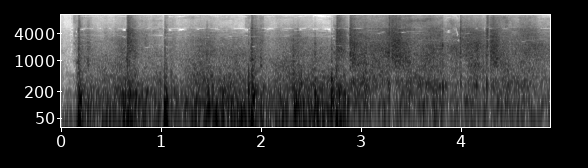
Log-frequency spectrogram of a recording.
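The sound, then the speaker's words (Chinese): A tank gun fires armor-piercing shells during live-fire training: several sharp, loud blasts ring out over a continuous, dense roar of noise. “炮弹应声出膛，目标点瞬间被摧毁。”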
